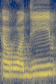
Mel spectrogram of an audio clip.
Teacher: جیم میں شدت ادا کرنا ضروری ہے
